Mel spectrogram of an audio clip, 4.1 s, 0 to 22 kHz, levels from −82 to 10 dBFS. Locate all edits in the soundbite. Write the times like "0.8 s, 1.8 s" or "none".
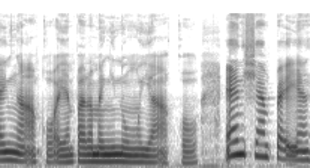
none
